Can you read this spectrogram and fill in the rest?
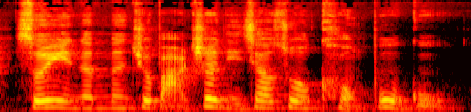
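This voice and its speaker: A woman's voice: mid-range voice, a little fast, mellow, husky, lightly acted. A woman voicing an anxious young woman who pleads and worries aloud. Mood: worried.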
